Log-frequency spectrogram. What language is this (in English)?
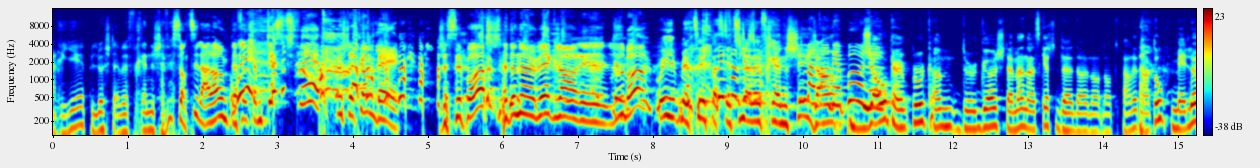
French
